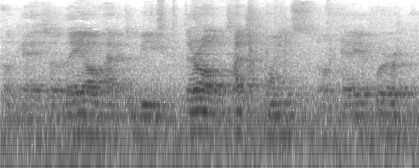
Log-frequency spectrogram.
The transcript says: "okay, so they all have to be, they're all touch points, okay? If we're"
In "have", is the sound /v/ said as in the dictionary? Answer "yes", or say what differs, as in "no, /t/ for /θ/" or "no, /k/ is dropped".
no, /f/ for /v/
